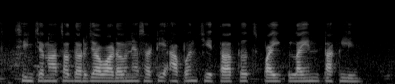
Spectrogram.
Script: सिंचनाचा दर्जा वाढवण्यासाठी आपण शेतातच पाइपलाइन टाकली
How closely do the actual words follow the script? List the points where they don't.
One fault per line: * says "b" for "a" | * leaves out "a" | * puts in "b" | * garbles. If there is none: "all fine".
all fine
